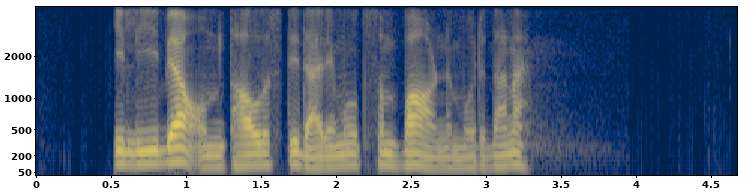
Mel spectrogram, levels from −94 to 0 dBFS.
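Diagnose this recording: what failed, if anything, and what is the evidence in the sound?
Nothing failed; the call path carries this speech normally.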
